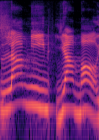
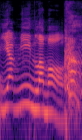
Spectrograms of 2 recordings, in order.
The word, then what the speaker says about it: Lamine Yamal: It's Lamine Yamal. You keep saying Yamin Lamal.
